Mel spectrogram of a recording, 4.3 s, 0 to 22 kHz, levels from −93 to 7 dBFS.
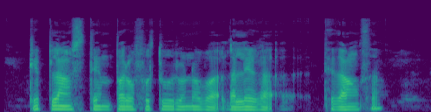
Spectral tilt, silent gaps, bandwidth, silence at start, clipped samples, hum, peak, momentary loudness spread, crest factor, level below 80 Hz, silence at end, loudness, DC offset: -7 dB/octave; none; 11.5 kHz; 0.3 s; under 0.1%; none; -8 dBFS; 10 LU; 20 dB; -48 dBFS; 0.5 s; -27 LUFS; under 0.1%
